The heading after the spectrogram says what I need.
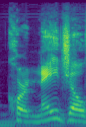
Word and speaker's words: Cornejo: Vanessa or beta Cornell Cornell is spelled c-o-r-n-e-j-o so I'm now it could be Cornejo too as well Cornejo so that may be the better way to pronounce that so I'm just saying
